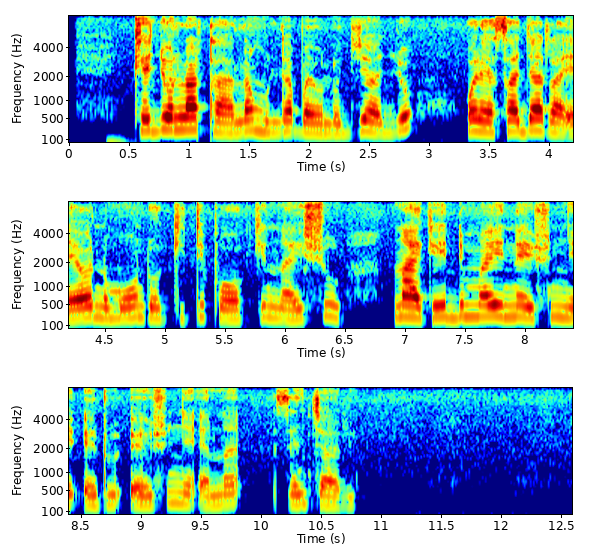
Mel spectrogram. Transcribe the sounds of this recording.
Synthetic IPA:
ke˦d͡ʒɔ˦la˦ta˨la˦mu˨lja˦ba˨jo˨lo˨d͡ʒi˦a˨d͡ʒɔ˦ | o˦ɾɛ˨sa˦d͡ʒa˦ɾa˨ɛ˨ɔ˦ne˨moː˦ndo˨ki˨ti˦pɔ˨ki˦na˨i˦ʃu˦ | na˦˨ke˦i˦di˦ma˦i˦ne˦˨ʃu˦ɲe˨ʔe˨tu˨ʔe˨ʃu˦ɲe˨ʔɛ˨na˦sɛ˦nt͡ʃa˨ɾi˨

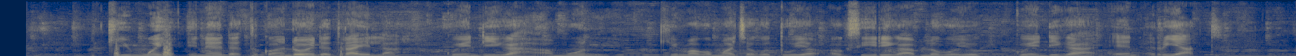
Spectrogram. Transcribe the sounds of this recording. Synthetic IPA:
kʰi˨mwe˦˨ɪ˨nɛ˦ndɛ˨t̪kɔ˨ndo˦i˦ndɛ˨t̪ɾa˦ɪ˦la˨˦kwe˨ndi˨ɣa˦˨a̰˨mu˦nkʰi˦ma˦kɔ˨mɔ˦t͡ʃɔ˨ko˨tu˨jɔ˦ʔɔ˦ksi˨ɾi˦˨ka˨blo˦ɣo˨jo˦ | kwe˨ndi˨ɣa˦˨ɛ˦nɾɪ˦a̰˨t

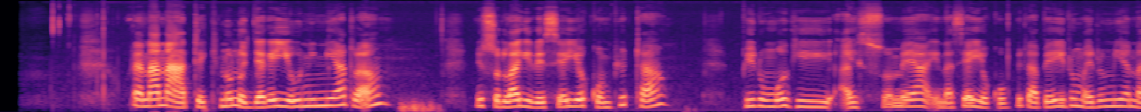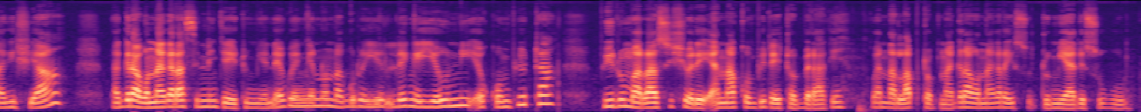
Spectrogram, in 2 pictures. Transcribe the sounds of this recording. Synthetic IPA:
o˦ɾɛ˨na˦na˨tɛ˨kno˦lo˨d͡ʒi˨a˨kɛ˦je˨u˦ni˦ni˦a˦ta̰˨ | ni˦so˨la˦ki˨ðe˨sja˦jɛ˦ko˨mpju˦ta˨ | pi˦ɾu˨mo˦ki˨a̰˨i˨so̰˦mɛ˦a˦ʔɪ̰˨na˨sja˦ijɛ˨ko˨mpju˦ta˨pe˦i˦ɾu˦ma˨i˨ɾu˦mi˦a˦na˨ki˨ʃja˨˦ | na˨ɡɪ˦ɾa˨ko˨na˦kɛ˦ɾa˦si˦nɪ˦ɲt͡ʃa˨i˨tu˨mje˨nɛ˦k̬we˦ŋe˦no˦na˨ɡu˦ɾle˦ŋe˨je˨˦u˦ni˦ʔe˨kɔ˨mpju˦ta˦pi˦ɾu˦ma˨ɾa˨si˦ʃo˨ɾe˨ʔa̰˨na˦kɔ˨mpju˦ta˨i˨tɔ˨bɛ˨ɾa˨kɪ˦wɛ˦na˨la˦ptɔ˨pna˨ɡɪ˦ɾa˨kɔ˨na˦kɛ˦ɾa˦i˨tu˨mi˨a˨ɾi˨su˦ku˨l

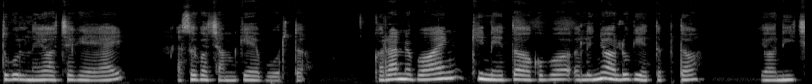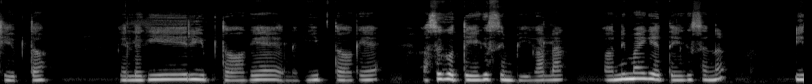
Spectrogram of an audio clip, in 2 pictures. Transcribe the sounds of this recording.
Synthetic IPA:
tuku˦lne˨jɔt͡ʃe˦kɛ˨ja˦j | a˨sɪ˦kɔt͡ʃamkɛpʊ˨rtɔ | kɔ˨ɾa˦ne˨pɔ˦ɛ˦ŋkine˨tɔ˦ko˦bɔ˦e˨le˨ɲɔ˦lu˦ke˨te˨ptɔ | jɔni˦t͡ʃe˨ptɔ | e˨le˨ki˦ɾi˦p̚tɔkɛ˦e˨le˨kiːp̚tɔkɛ | a˨sɪ˦ko˨te˨kɪ˦simbi˨kalak̚ | jɔni˦ma˦jke˨tekɪ˦si˨n | i˦

